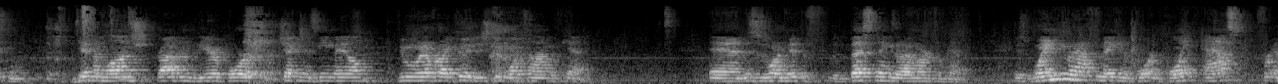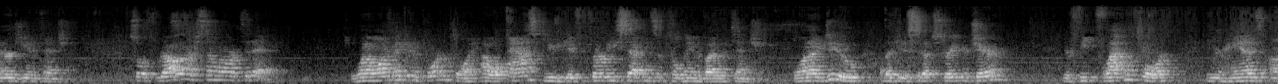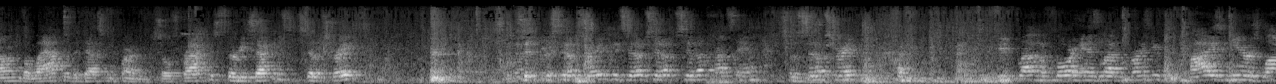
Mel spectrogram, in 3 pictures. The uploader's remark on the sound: A live coaches educational clinic at The European Baseball Coaches Association Clinic. Prague Clinic. More than 100 coaches from all over the world.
